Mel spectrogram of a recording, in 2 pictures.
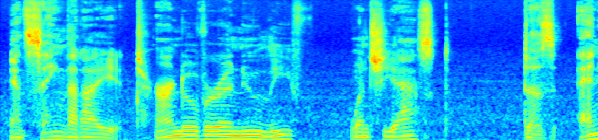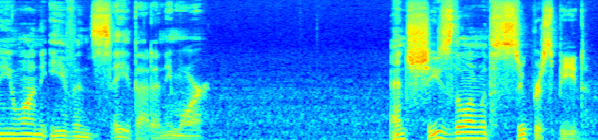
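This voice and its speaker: A very deep, slow-talking young man acting as a sardonic villain from an audio drama. He is cocky and teasing, with muttered casual asides and a kinder streak underneath. Faint noise sits behind the voice. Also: a little mellow. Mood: grumbling, bored. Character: cocky male antihero villain, sarcastic, teasing, secretly kind.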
